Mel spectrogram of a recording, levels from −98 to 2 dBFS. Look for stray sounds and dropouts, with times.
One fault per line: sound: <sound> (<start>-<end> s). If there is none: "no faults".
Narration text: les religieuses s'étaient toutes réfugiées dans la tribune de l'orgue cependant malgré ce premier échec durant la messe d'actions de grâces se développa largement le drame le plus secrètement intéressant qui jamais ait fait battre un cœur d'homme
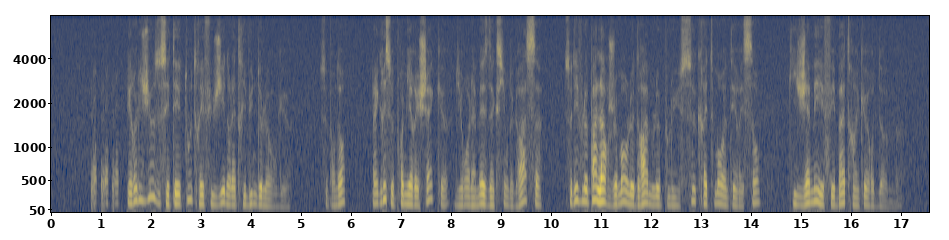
sound: laugh (0.8-1.4 s)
